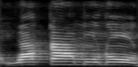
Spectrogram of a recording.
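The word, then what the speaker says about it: 若者: ấy, là wakai mono, waka mono đúng không? Đó, wakai. Wakai là trẻ đúng không? Thì chữ giả này mình sẽ không đọc là sạ mà sẽ là mono nhá.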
